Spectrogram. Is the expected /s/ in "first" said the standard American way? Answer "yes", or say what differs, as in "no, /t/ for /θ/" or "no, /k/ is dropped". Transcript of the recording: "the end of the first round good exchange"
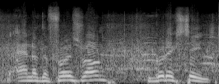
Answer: yes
